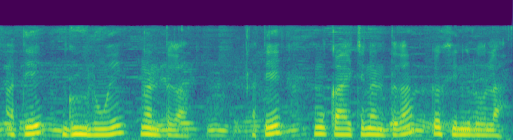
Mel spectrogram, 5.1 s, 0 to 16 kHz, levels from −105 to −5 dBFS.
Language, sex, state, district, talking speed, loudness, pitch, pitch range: Wancho, male, Arunachal Pradesh, Longding, 115 wpm, -16 LUFS, 150 Hz, 140-170 Hz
